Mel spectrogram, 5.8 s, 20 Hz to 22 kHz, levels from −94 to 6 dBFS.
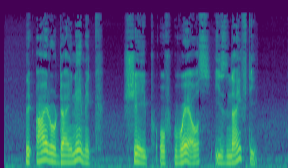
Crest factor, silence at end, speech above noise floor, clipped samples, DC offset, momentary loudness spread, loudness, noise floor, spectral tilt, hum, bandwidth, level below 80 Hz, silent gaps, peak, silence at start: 18 dB; 0.65 s; 29 dB; under 0.1%; under 0.1%; 13 LU; -18 LUFS; -46 dBFS; -5.5 dB/octave; none; 16.5 kHz; -46 dBFS; none; 0 dBFS; 0.1 s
